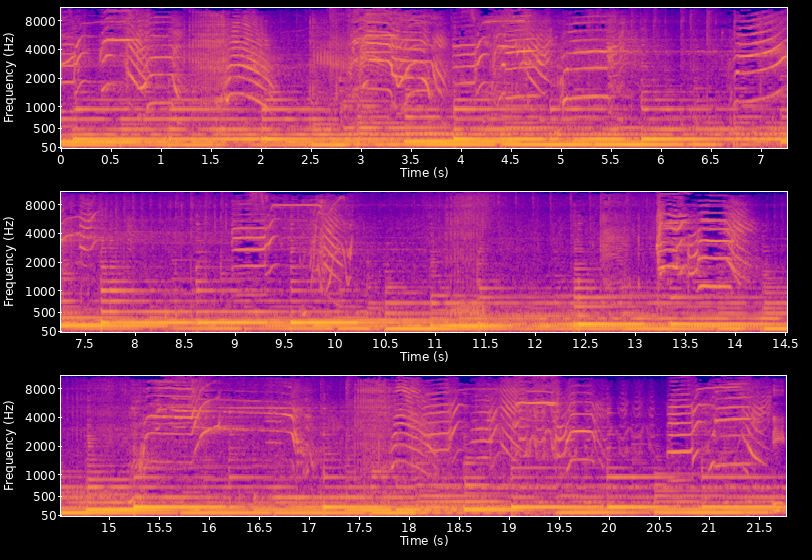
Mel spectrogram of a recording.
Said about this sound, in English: As producer Barrett Golding learned, Dr. Ford can identify individual groups of killer whales, they're called orcas, by their calls.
